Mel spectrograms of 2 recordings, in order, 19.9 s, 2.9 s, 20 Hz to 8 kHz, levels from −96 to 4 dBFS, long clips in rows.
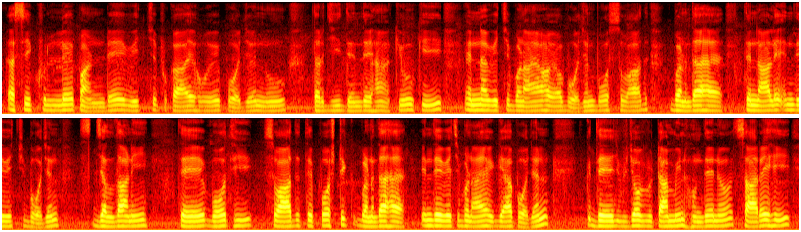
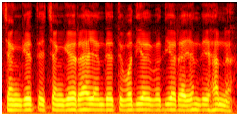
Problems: constant background noise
